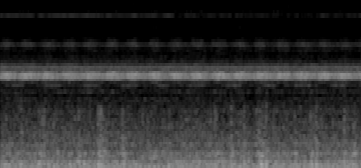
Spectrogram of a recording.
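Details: Lake Arrowhead crickets in California produce a continuous high, pulsing trill at a steady pitch, with low rumbling ambience and a few faint knocks beneath.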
